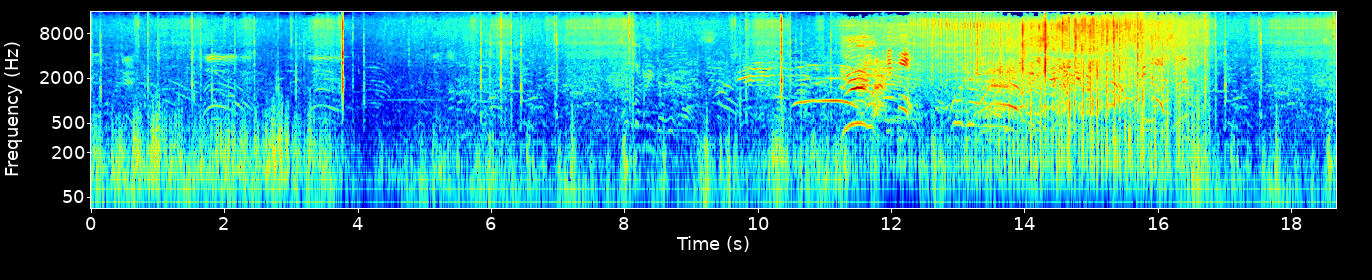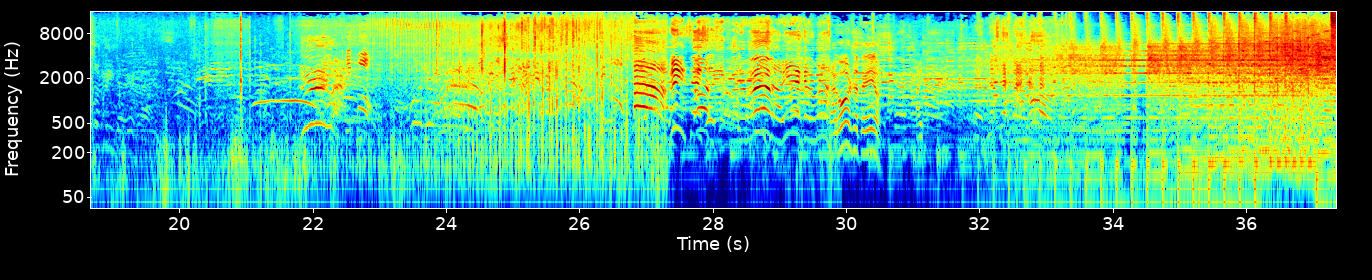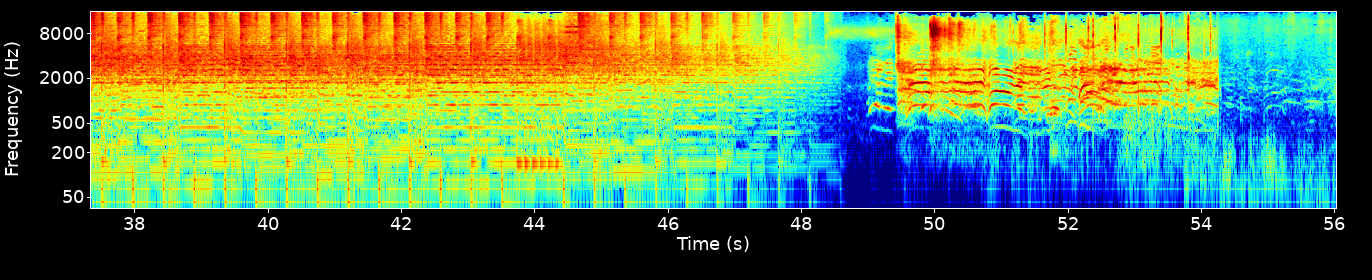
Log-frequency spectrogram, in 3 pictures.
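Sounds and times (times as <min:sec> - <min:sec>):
spectators shouting and cheering: 0:09.5 - 0:16.7, 0:20.0 - 0:46.7, 0:48.9 - 0:54.3
loud high shout: 0:09.9 - 0:16.1, 0:20.4 - 0:22.9, 0:23.5 - 0:29.6, 0:49.0 - 0:54.3
race caller calling fast: 0:11.1 - 0:16.6, 0:21.8 - 0:33.2
hooves galloping on dirt: 0:11.9 - 0:17.0, 0:22.3 - 0:27.4
sharp clicks: 0:12.4 - 0:17.6, 0:22.9 - 0:26.9
music with singing: 0:30.5 - 0:48.4.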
